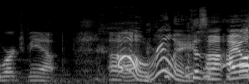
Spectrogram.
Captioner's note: laughs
